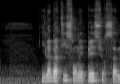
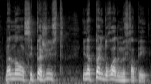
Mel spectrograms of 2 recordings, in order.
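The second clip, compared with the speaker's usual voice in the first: put-on high, loud whiny little boy; a seven-year-old protesting it's unfair; child's voice; 8 semitones higher, 6 dB louder than usual. A narrator's reading. Young Oreste complaining to his mother, high whining child.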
